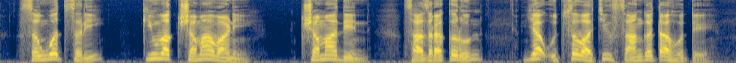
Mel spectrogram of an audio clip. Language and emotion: Marathi, neutral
